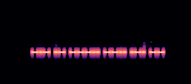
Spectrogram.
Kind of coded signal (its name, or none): Morse code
